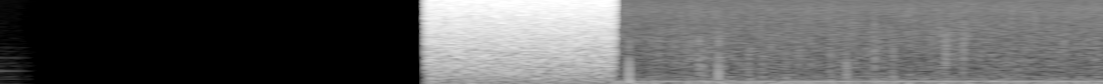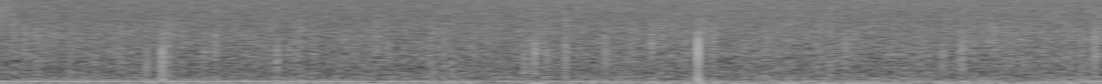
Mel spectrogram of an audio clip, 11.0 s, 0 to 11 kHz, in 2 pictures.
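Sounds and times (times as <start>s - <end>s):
faint crackles: 2.2s - 11.0s
loud static hiss: 2.2s - 11.0s
quiet hiss: 2.2s - 11.0s
steady low hum: 2.2s - 11.0s.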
